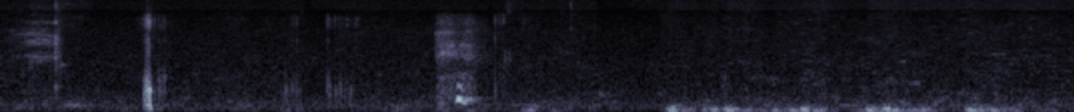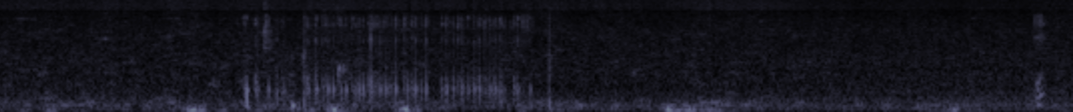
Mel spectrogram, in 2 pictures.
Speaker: He's got a snore. Can you hear him? It snores really bad.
